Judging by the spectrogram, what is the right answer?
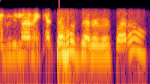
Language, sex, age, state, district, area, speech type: Odia, female, 45-60, Odisha, Angul, rural, conversation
